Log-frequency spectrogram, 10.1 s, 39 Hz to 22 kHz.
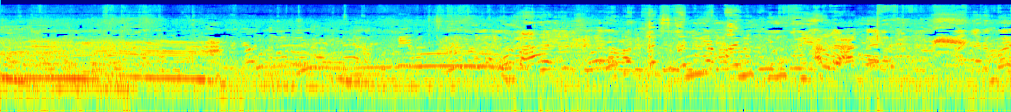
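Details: Improved-breed dairy cow with calf for sale at Ambari market, Dinajpur, Bangladesh, recorded 22 April 2024; a low, drawn-out moo opens the recording, then a higher sustained lowing, all under constant market chatter and men's voices.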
